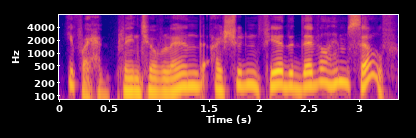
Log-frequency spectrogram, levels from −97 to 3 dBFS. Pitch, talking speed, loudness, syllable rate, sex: 160 Hz, 210 wpm, -16 LUFS, 4.8 syllables/s, male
